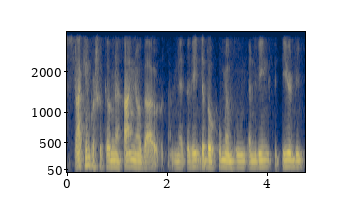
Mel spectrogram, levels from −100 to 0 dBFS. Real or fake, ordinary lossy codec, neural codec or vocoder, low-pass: fake; AAC, 32 kbps; codec, 24 kHz, 0.9 kbps, WavTokenizer, small release; 3.6 kHz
